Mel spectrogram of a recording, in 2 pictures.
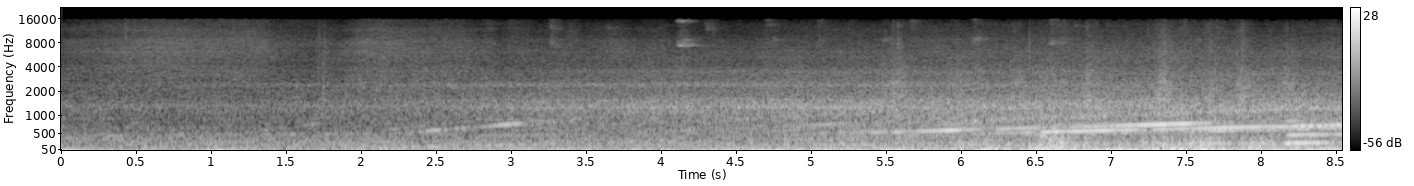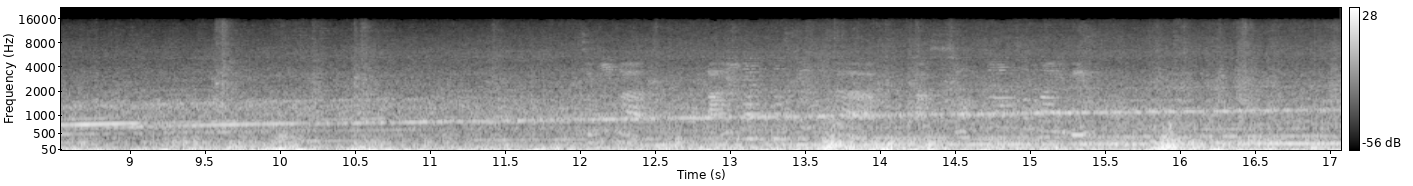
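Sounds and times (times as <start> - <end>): train running noise: 0.0 - 17.0
inverter whine rising: 2.2 - 13.6
second rising tone: 2.3 - 16.4.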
